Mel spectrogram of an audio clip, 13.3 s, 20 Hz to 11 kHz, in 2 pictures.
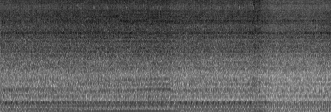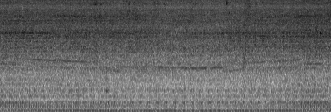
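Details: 5.7-liter TBI V8 at idle with the interior engine cover removed: louder than normal, with a sharp, rapid puffing tick in time with the firing pulses from an exhaust leak somewhere in the engine compartment.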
